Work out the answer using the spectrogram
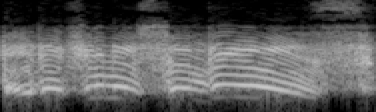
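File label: Turkish near waypoint, mood med, speech; War Thunder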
